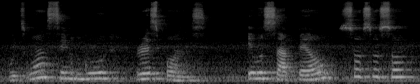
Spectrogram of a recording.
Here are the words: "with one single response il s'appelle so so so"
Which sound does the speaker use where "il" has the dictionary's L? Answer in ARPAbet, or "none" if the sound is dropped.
W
